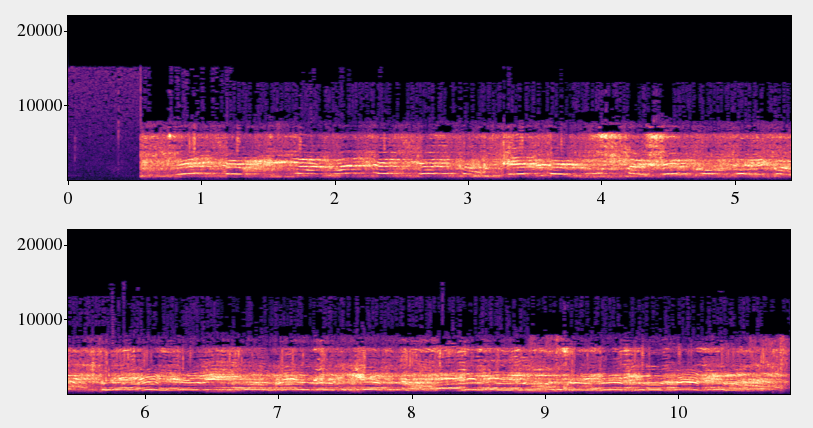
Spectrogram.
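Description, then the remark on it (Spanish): Hundreds of relatives, members of collectives and friends of disappeared people shout in unison while marching through the streets of Guanajuato capital in protest. Many voices chant loudly and continuously for about ten seconds, with rising and falling pitch and no single voice standing out. “Este grito fue expresado por centenares de familiares, integrantes de grupos colectivos y amigos de personas desaparecidas al realizar una marcha por diferentes calles de esta capital para protestar por el poco interés que tienen las autoridades”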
